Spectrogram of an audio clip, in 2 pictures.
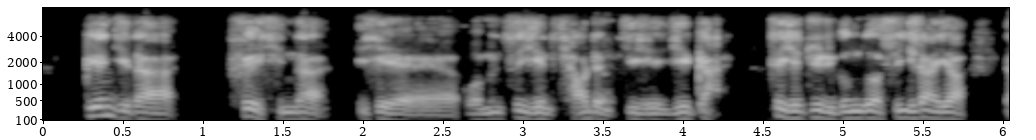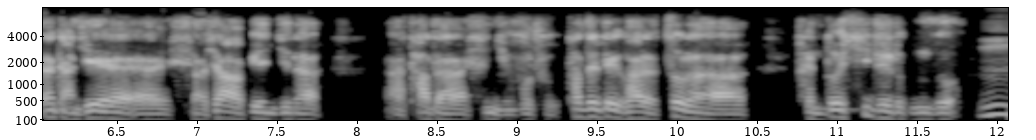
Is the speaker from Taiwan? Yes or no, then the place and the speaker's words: no; China; 而且我本身是出生在长江中间的一个长江第三道岛上，一个江浙岛。我从小就是泡着长江水长大的。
